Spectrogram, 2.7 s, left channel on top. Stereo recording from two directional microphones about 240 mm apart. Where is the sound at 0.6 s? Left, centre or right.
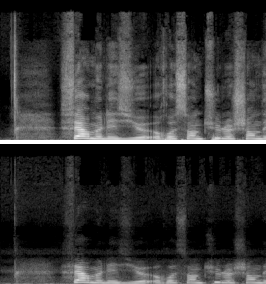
Left.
